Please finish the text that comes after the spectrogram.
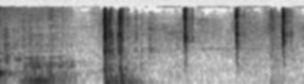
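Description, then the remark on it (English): A lion gives a brief, deep rumbling growl that swells into a loud roaring burst, followed by a few sharp, scattered knocks and clicks in the quiet afterward. “Oh, God, there's a lion! There really was a lion!”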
